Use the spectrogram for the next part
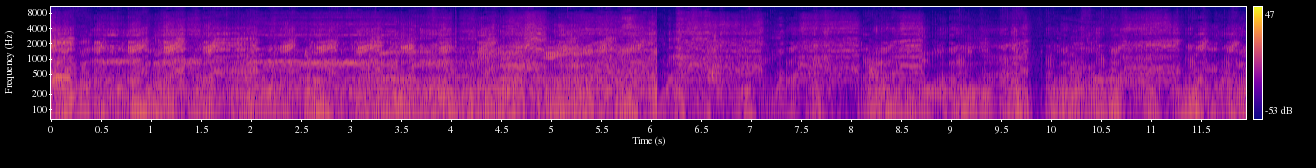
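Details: Pig (Sus scrofa domesticus), grunts and squeals.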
